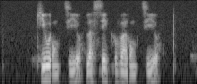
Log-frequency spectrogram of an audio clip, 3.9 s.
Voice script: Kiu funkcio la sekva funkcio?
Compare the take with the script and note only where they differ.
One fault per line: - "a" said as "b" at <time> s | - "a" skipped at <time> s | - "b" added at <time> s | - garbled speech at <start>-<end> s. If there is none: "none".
none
